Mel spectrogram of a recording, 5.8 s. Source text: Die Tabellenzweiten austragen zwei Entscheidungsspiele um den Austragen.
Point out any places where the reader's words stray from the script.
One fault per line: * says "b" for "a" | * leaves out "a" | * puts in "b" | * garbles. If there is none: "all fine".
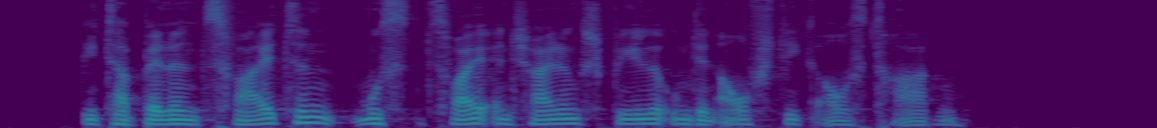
* says "mussten" for "austragen"
* puts in "Aufstieg"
